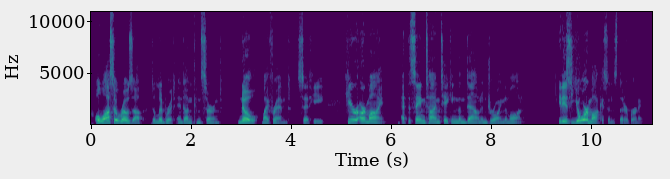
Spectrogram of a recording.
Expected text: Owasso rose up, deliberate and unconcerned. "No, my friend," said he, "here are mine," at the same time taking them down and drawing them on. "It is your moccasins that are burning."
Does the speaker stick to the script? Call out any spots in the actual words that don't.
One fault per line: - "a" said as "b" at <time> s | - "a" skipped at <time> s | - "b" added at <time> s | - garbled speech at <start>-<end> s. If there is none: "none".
none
